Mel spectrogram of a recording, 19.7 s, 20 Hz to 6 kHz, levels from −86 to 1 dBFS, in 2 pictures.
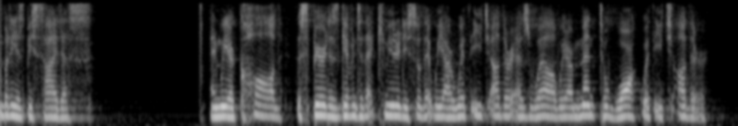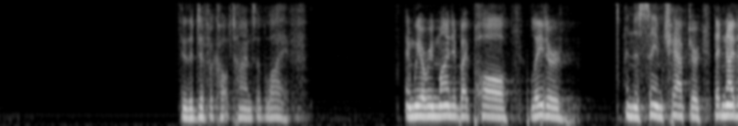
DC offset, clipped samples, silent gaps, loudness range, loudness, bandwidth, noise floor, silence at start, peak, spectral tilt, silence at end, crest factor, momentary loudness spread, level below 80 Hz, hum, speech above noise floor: under 0.1%; under 0.1%; none; 10 LU; -26 LUFS; 5.8 kHz; -81 dBFS; 0 s; -6 dBFS; -8.5 dB/octave; 0 s; 20 dB; 12 LU; -64 dBFS; 60 Hz at -55 dBFS; 56 dB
